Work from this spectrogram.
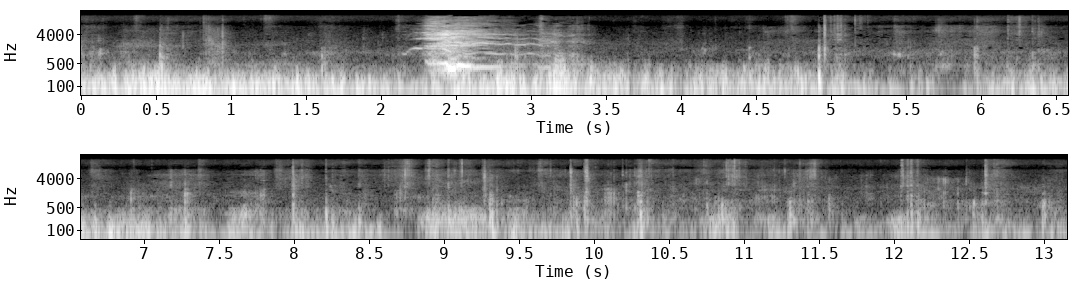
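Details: Friesian horse from a herd, possibly in water: one short, shrill whinny with a rising then falling tone, followed by low rumbling, hoof-like thumps and a few soft clicks.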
